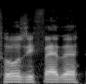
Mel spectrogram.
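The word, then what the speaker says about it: José Ferrer: Stars in an alphabetical order: Francesca Annis, Leonardo Cimino, Brad Dourif, Hosey Ferrer. That's how I pronounce it.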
